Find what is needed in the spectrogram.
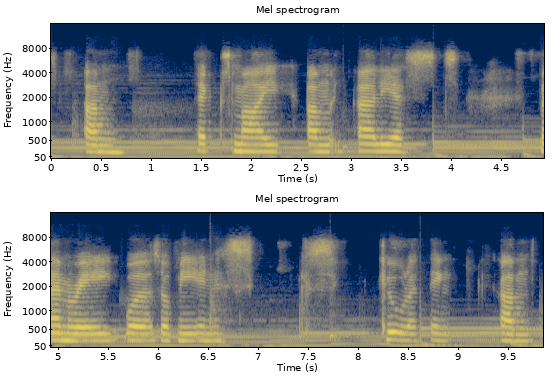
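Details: Adult woman with a stammer; stammering.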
